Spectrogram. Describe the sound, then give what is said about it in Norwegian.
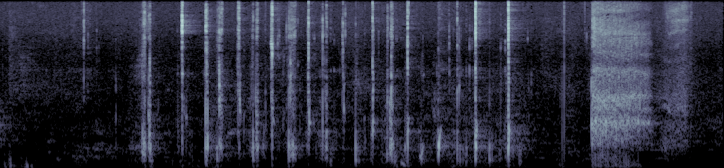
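A person imitates a dog lapping water with a quick, uneven run of about twenty wet clicking slurps from the mouth, ending in a short breathy rush of air. “Ja, De som drikker med bikkjer, må, må, må, du legge veldig merke til.”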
